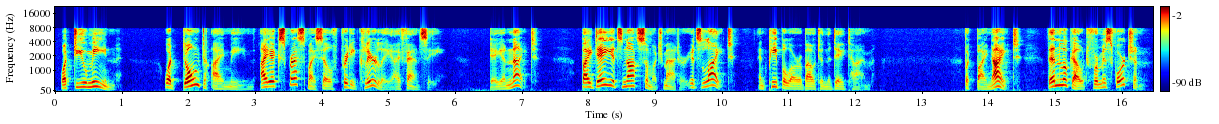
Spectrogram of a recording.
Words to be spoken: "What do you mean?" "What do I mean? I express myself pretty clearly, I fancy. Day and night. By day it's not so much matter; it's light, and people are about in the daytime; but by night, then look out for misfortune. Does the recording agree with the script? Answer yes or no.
no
